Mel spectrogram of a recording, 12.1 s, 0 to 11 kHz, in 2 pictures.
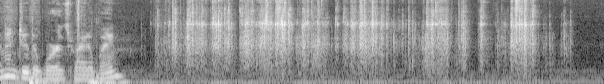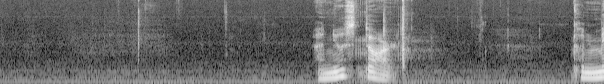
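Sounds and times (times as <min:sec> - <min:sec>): cards being shuffled: 0:01.5 - 0:05.7.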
